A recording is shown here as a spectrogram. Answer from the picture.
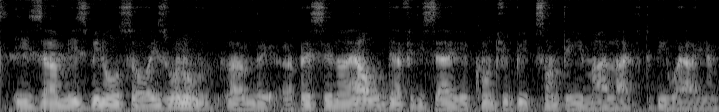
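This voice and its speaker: Audible room echo surrounds a man with a fairly low pitch who talks at a fairly quick pace with hardly any pauses and a monotone, flat intonation. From Papua New Guinea. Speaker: podcast host. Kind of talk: casual interview chat.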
